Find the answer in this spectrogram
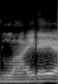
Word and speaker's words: Laide: start again with introductions my name is liay I always say rhymes with Friday um yeah so I'm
